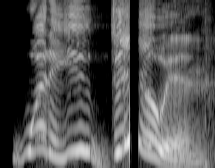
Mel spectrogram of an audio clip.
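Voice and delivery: high, loud cop demand, stretched slow; suspicious cop. Retold or imitated. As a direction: bark it like a suspicious patrolman. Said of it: "the cop questions Stanley".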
